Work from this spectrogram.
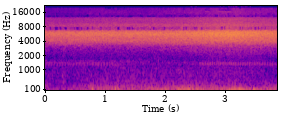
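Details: Swarm of periodical cicadas on a busy tree during the third week of a May 2024 emergence, a constant shrill buzzing chorus growing slightly louder toward the end, with soft low thumps in the background.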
